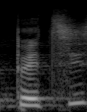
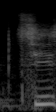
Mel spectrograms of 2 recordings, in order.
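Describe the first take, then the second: First: Both syllables are fully pronounced. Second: The first vowel is dropped, giving one syllable. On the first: Learners take this to be the normal form. "c'est normal" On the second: Learners think this comes only from speaking fast. "c'est juste parce que je parle vite"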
